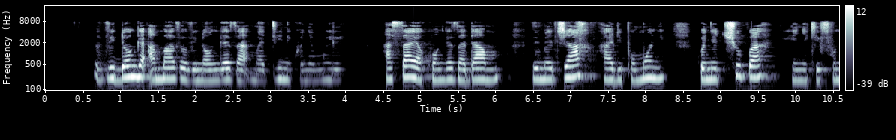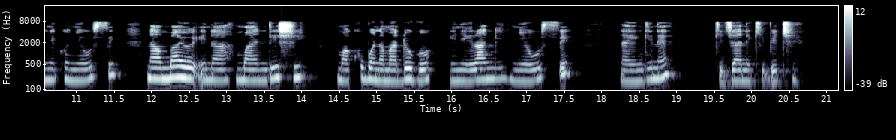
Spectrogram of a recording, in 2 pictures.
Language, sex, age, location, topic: Swahili, female, 25-35, Nakuru, health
